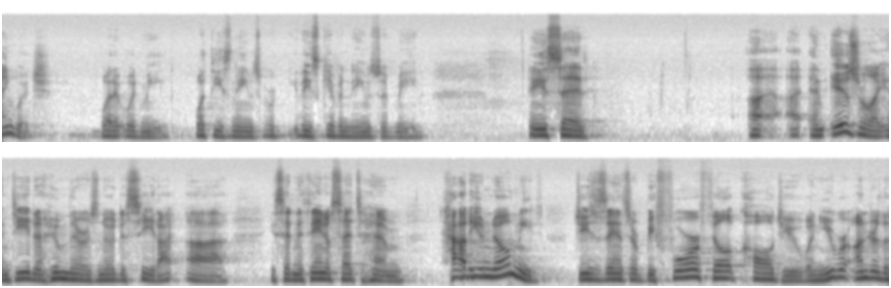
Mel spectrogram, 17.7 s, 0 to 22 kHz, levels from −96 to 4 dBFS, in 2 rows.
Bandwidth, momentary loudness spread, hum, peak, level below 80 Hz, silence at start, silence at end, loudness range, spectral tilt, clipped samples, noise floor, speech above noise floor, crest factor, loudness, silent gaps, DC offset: 16.5 kHz; 17 LU; none; -4 dBFS; -72 dBFS; 0 s; 0 s; 10 LU; -4 dB/octave; under 0.1%; -58 dBFS; 28 dB; 28 dB; -29 LUFS; none; under 0.1%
